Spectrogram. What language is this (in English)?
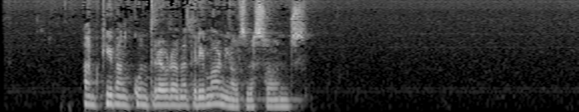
Catalan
